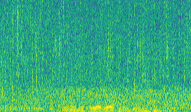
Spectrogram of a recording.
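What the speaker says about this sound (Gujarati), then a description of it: "જો ફૂલ વરસાદ ચાલુ થઈ ગયો" Heavy rain pours down in a dense, steady hiss, with a voice speaking briefly beneath the downpour.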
